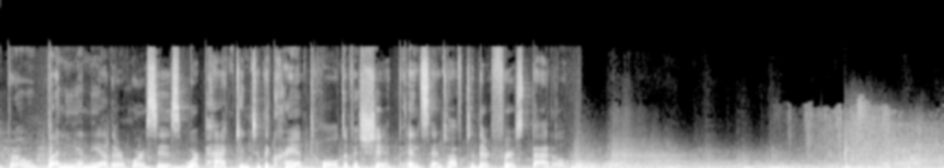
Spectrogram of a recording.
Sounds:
speech, music

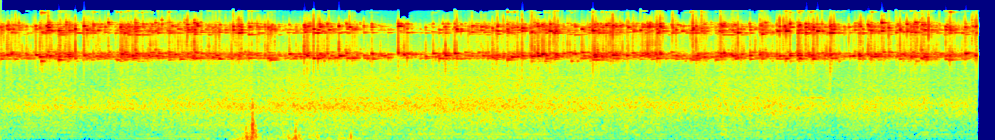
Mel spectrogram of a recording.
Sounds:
chime, wind chime

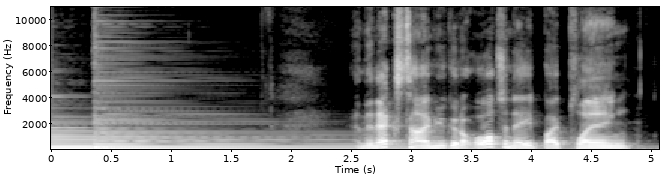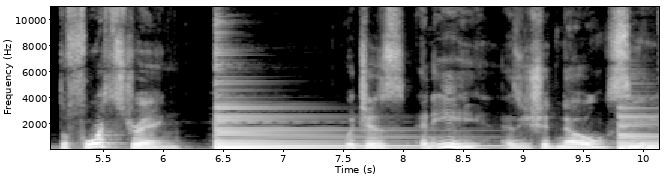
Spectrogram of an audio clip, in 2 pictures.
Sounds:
music, acoustic guitar, speech

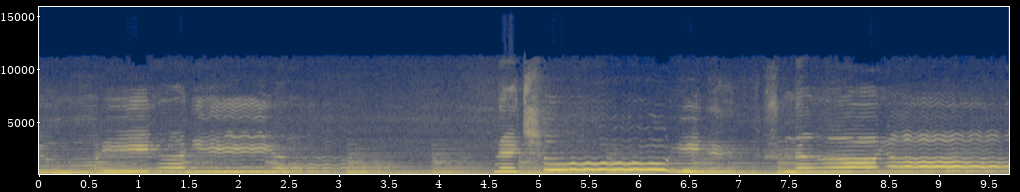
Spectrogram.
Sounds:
music, opera, singing

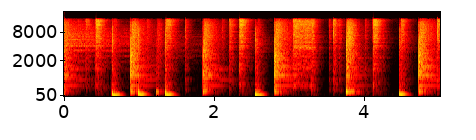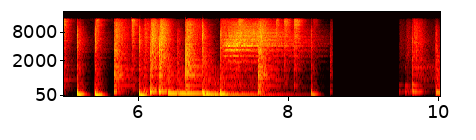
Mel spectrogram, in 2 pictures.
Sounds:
drum, musical instrument, drum kit, music

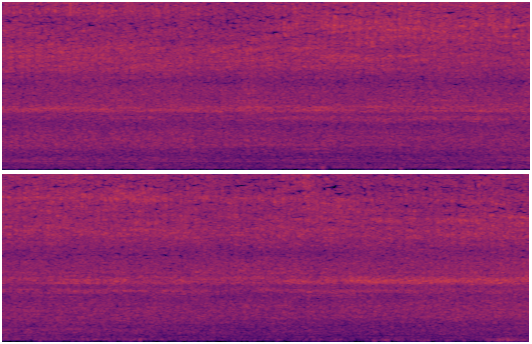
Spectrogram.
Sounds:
speech

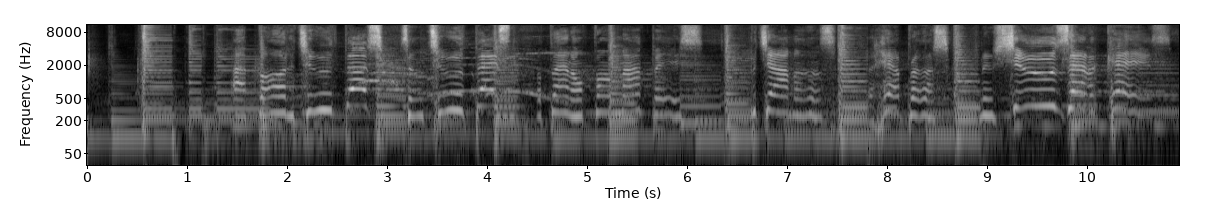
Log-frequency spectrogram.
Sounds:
singing

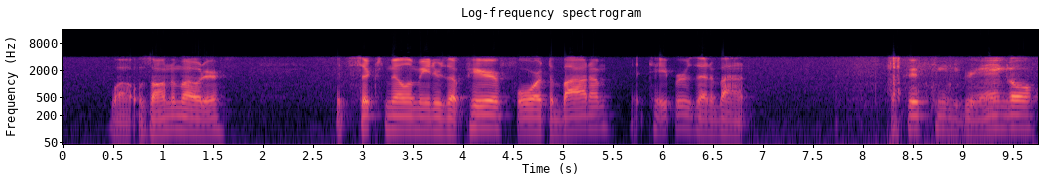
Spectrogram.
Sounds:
speech

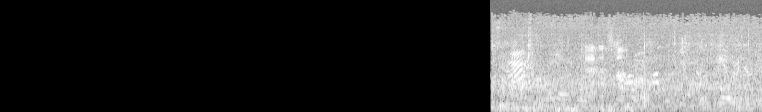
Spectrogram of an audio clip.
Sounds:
speech

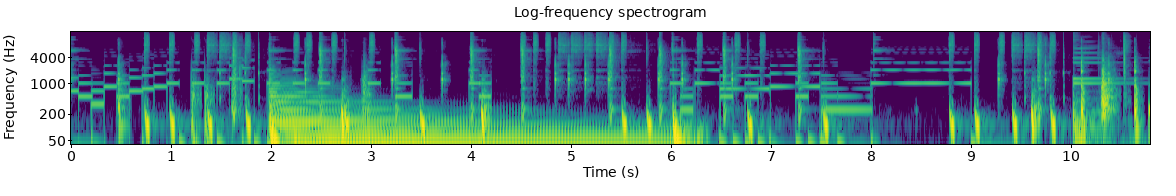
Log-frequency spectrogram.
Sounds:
music

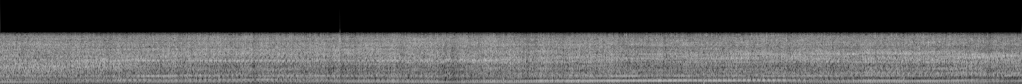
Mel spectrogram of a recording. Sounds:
vehicle, truck

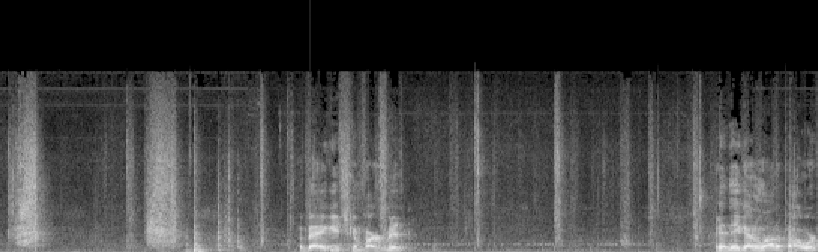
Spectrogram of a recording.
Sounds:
speech

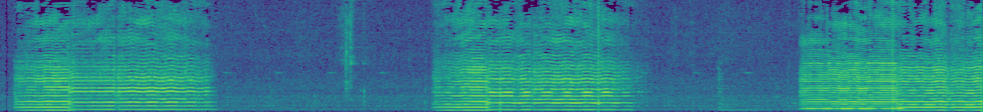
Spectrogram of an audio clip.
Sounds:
fiddle, music, musical instrument

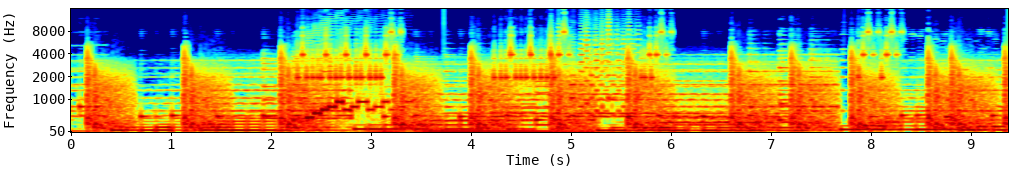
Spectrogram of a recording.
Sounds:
music

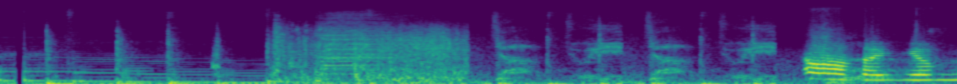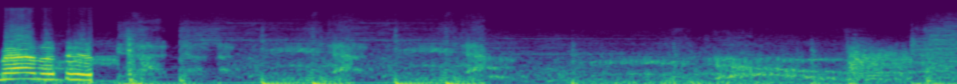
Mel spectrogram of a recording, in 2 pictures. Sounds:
music, speech

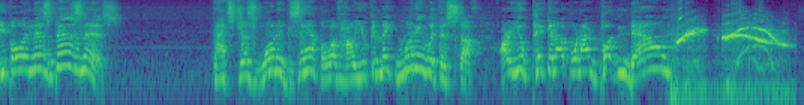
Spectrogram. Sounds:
inside a small room, speech

